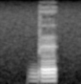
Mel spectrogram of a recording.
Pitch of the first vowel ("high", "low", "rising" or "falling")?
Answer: low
